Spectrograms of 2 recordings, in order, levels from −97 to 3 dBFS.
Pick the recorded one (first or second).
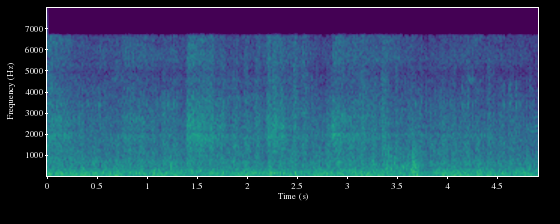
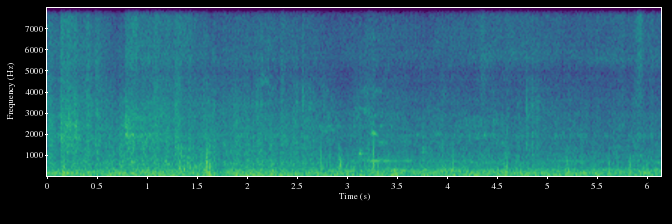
first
